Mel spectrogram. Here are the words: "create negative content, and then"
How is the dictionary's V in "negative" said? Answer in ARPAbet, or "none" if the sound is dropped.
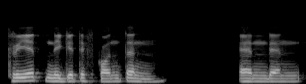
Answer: F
